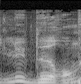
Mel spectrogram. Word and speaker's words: Luberon: Nous restons dans une belle région où il y a plein de people, hein, un peu comme Jean-Philippe, en direction le Luberon, comme on dit. On dit Luberon ou Luberon ? – Non, on dit Luberon. – Il n'y a pas d'accent sur le « et ».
